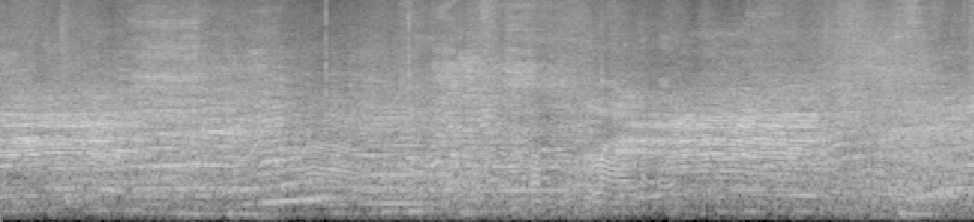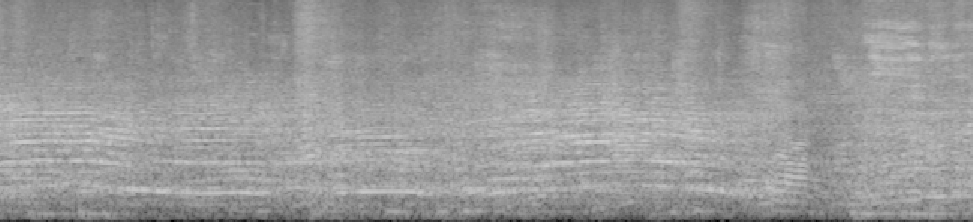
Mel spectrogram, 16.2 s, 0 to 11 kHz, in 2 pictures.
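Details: Repeated bellowing from cattle for sale at Pasar Sapi Pon, Ambarawa, Semarang, shortly before 2021: overlapping rising-and-falling moos from several animals, set against continuous crowd talk and the clatter of a busy livestock market.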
